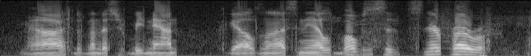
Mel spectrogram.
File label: Speaks Welsh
